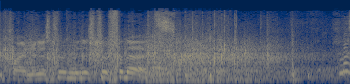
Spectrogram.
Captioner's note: some Applause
